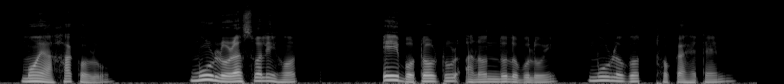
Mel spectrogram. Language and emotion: Assamese, sad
